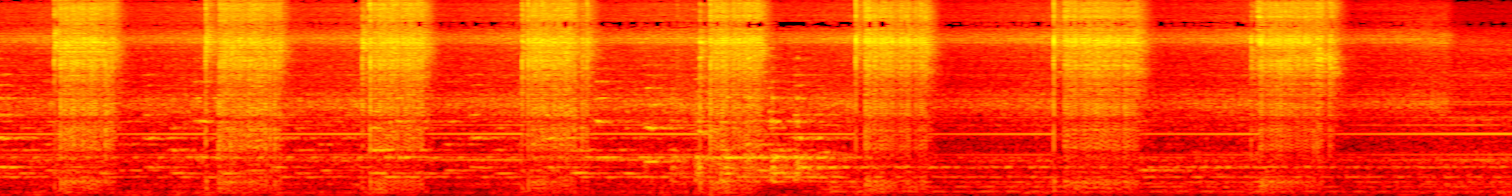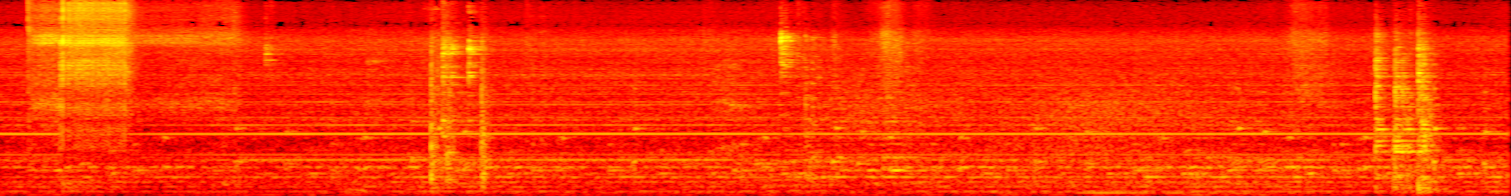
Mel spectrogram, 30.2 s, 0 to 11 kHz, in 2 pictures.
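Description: Short bursts of MIG welding on an exhaust manifold, about a dozen crackling welds each under a second, as a hairline crack at the collector is welded up; the welding stops about 16 seconds in, with background music throughout.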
